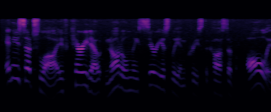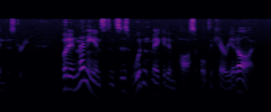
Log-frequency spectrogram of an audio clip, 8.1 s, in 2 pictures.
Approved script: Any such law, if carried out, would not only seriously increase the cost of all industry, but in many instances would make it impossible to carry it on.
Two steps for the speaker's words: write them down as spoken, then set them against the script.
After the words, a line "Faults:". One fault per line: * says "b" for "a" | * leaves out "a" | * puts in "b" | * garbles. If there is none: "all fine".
Any such law, if carried out, not only seriously increase the cost of all industry, but in many instances wouldn't make it impossible to carry it on.
Faults:
* leaves out "would"
* says "wouldn't" for "would"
